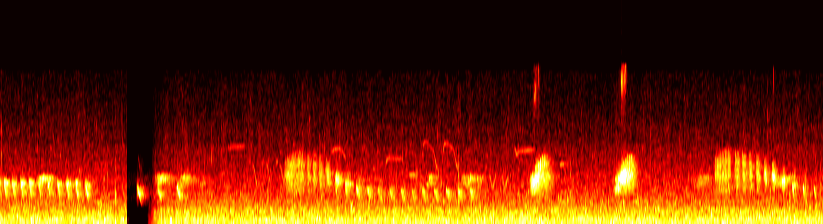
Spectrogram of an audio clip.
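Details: Kapas tembak song used as a master recording for training other birds, described as close-packed and long-lasting: bursts of fast, high, rattling trills and a few sharp single notes, over steady background hiss and rumble.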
